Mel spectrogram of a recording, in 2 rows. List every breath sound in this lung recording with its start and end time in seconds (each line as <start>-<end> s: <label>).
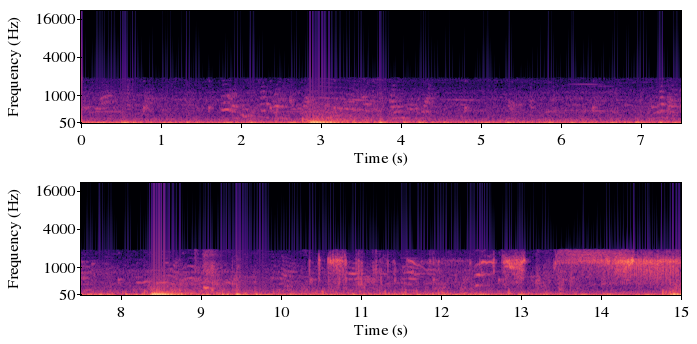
2.69-4.25 s: inhalation
2.76-3.29 s: wheeze
8.34-8.95 s: wheeze
8.34-9.36 s: inhalation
